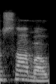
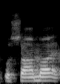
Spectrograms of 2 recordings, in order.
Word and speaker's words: Osama: Or we normally pronounce it Hamza and Osama. Would that be the right pronunciation? That is right, because you're saying Hamza, you're making it silent. That's fine. Osama, that's correct.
